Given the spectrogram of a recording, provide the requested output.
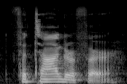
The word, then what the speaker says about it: photographer: Photographer. PH мы читаем как F.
